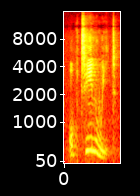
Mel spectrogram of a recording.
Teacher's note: logic demands that the second letter should be a b, while to the ear the sound is rather that of p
